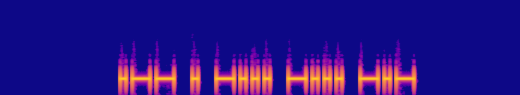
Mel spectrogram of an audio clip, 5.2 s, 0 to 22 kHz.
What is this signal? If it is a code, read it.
Morse code, heard as a keyed tone, about 20 wpm, 700 Hz. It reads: WEBBK
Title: Code Groups - 5 Letter:Numbers - 20wpm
